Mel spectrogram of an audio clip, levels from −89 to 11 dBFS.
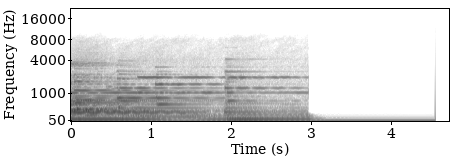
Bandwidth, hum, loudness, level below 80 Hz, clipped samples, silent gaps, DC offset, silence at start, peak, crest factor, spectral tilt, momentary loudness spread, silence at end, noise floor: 8.6 kHz; none; -29 LUFS; -36 dBFS; under 0.1%; none; 0.9%; 0 s; -10 dBFS; 20 dB; -7 dB/octave; 12 LU; 1.65 s; -85 dBFS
